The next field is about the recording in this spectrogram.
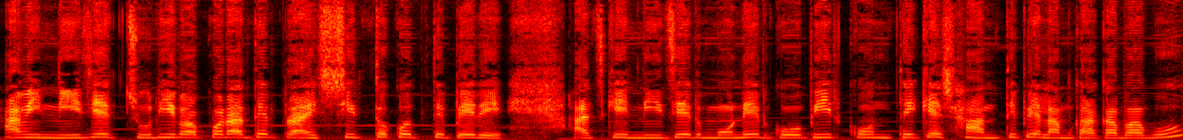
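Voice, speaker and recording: A man puts on a humble, earnest young villager for a cartoon. The voice is high and gravelly, rattling along on a level tone. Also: flat delivery, fast, heavily acted. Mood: humble, relieved. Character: remorseful, eager young villager, reformed thief. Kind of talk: Bengali cartoon story voice acting. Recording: music behind the voice. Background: music.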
